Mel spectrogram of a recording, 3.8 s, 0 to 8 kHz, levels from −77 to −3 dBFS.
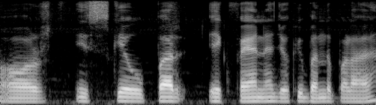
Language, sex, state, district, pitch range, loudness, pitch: Hindi, male, Jharkhand, Deoghar, 105-115 Hz, -17 LUFS, 110 Hz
